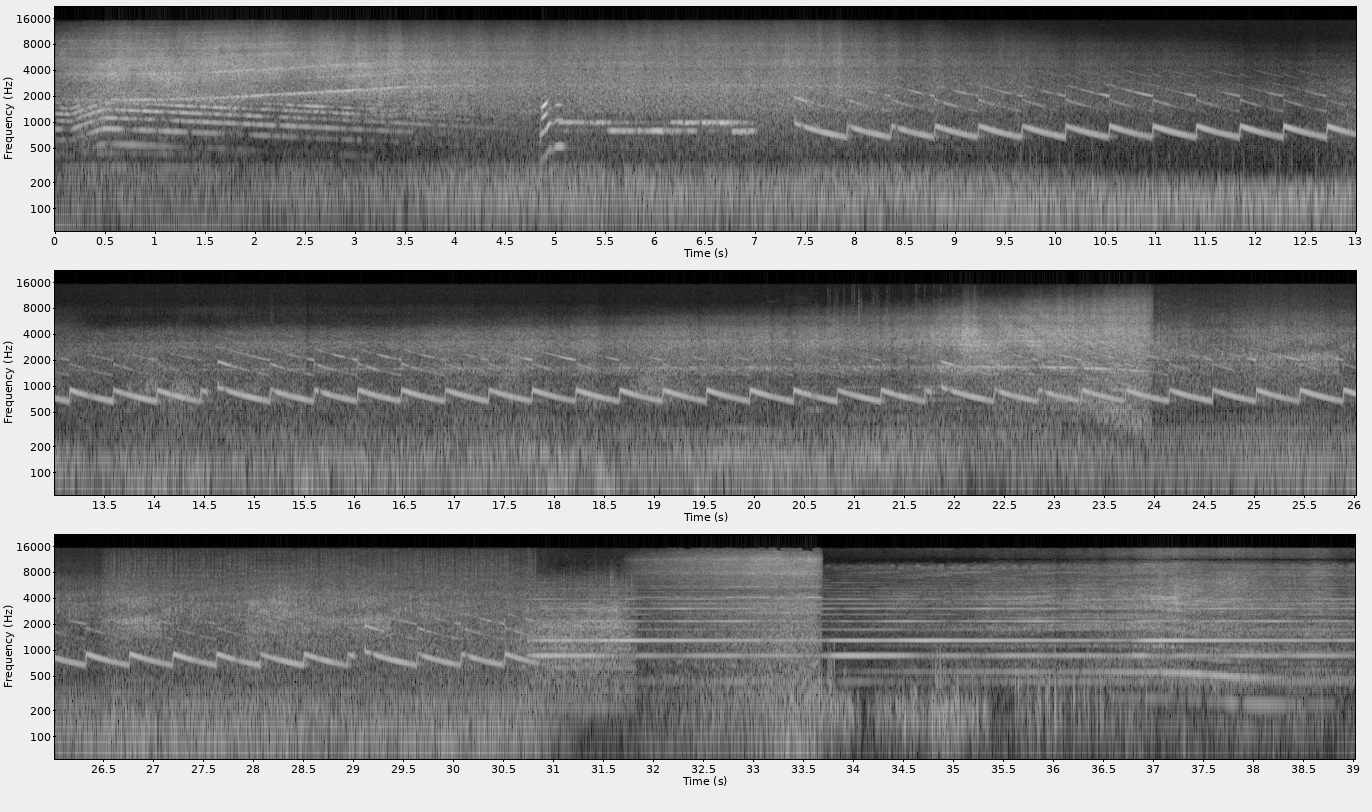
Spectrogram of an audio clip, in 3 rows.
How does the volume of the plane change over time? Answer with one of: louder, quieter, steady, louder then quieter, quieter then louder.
steady.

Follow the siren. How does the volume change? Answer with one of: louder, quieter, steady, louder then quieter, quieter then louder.
steady.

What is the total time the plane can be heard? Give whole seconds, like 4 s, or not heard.
39 s.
